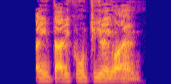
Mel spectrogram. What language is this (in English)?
Sindhi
